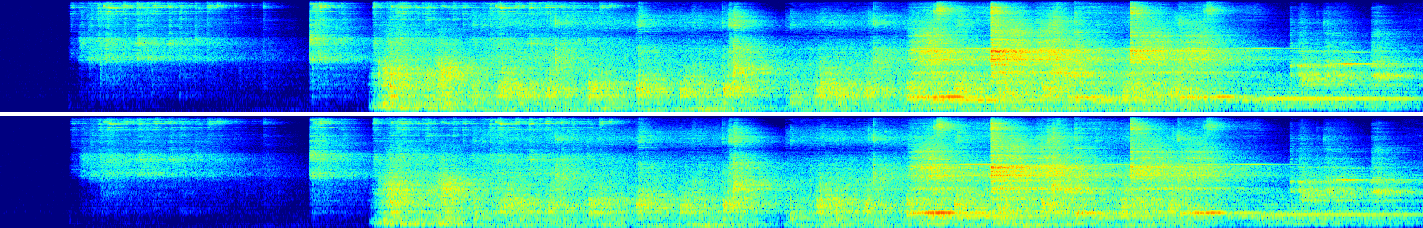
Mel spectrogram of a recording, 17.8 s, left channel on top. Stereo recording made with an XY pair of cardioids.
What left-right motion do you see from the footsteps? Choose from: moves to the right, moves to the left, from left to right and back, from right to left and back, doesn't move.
moves to the right.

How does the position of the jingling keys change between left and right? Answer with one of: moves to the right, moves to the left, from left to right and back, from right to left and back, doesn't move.
moves to the right.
